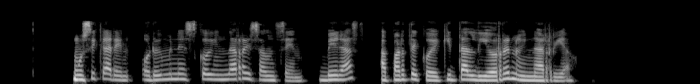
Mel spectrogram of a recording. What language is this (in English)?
Basque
